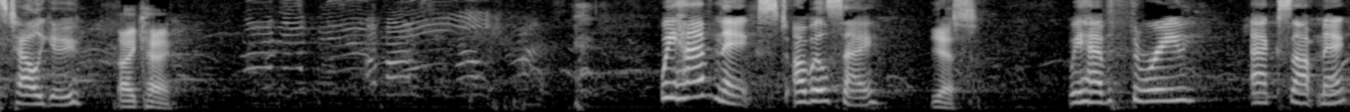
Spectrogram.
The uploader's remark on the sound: Outside broadcast live at the 2023 Greater Shepparton Carols by Candlelight from the Queens Gardens in Shepparton. Special outside broadcast live at the 2023 Greater Shepparton Carols by Candlelight from the Queens Gardens in Shepparton.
